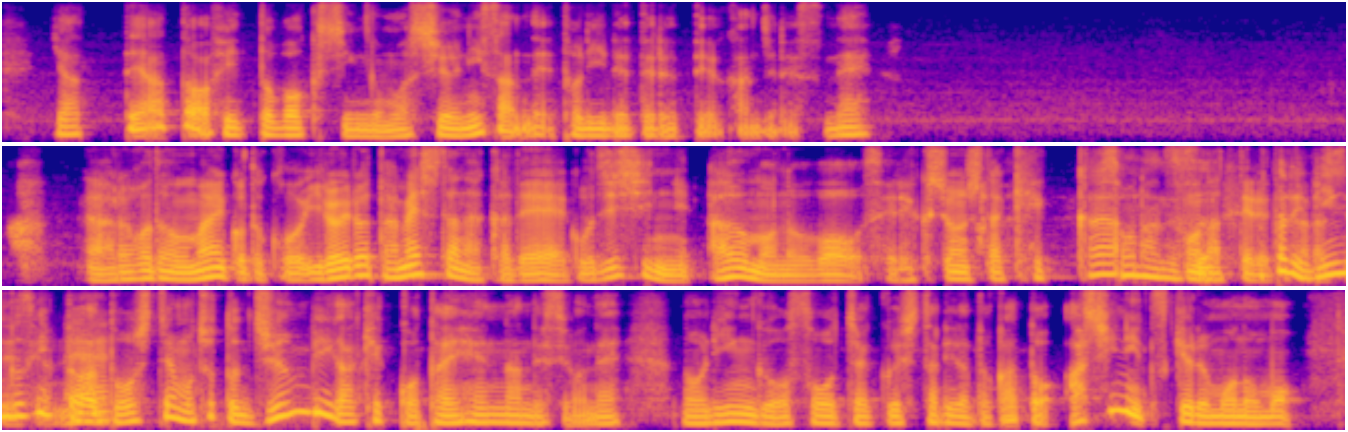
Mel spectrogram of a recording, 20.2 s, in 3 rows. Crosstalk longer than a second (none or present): present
